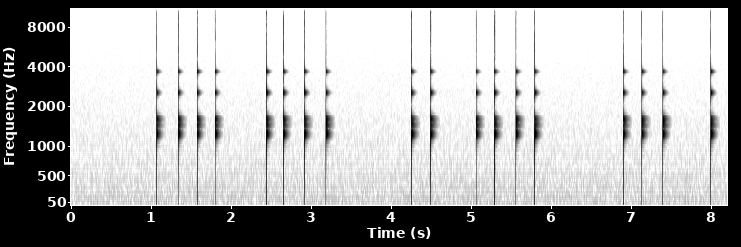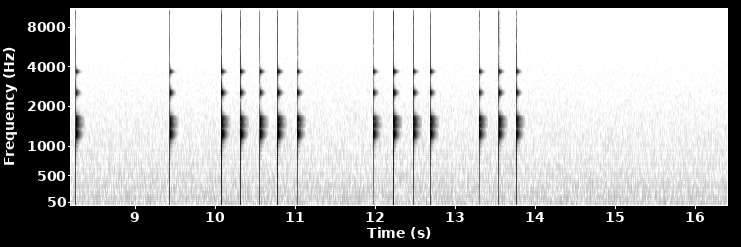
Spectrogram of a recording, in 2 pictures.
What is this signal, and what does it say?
Tap code, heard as taps on glass, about 4 knocks a second. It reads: TIMES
